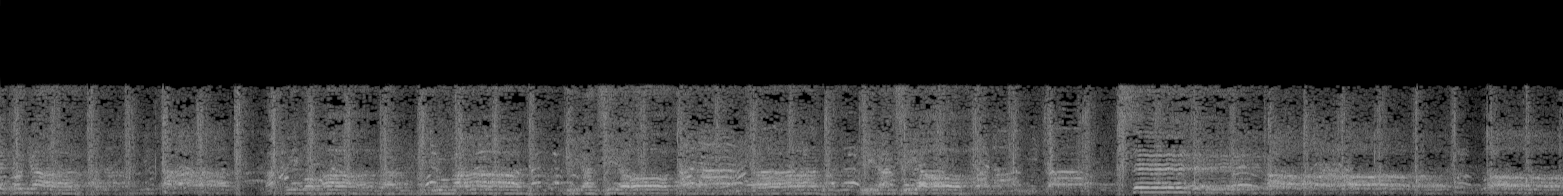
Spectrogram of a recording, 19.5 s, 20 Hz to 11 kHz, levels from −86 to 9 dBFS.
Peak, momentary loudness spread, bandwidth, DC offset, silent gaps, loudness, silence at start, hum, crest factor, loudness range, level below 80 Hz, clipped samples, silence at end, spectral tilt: -12 dBFS; 7 LU; 6.6 kHz; under 0.1%; none; -27 LUFS; 0 s; none; 16 dB; 3 LU; -70 dBFS; under 0.1%; 0 s; -2.5 dB/octave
